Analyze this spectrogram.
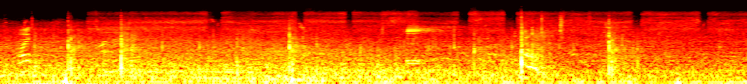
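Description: A tennis ball is struck with a racket in sharp pops.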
